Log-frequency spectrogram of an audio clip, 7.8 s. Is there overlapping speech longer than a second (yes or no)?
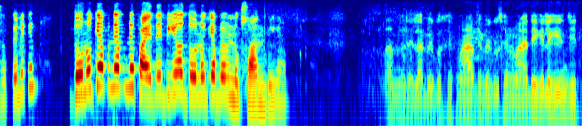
no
